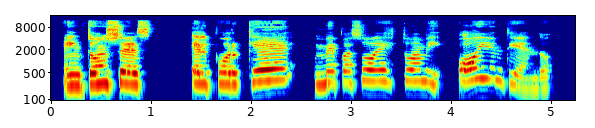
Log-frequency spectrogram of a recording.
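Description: A woman is heard against a quiet background. The sound is dry and close, with no echo. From Dominican Republic, Moca. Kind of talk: testimony.

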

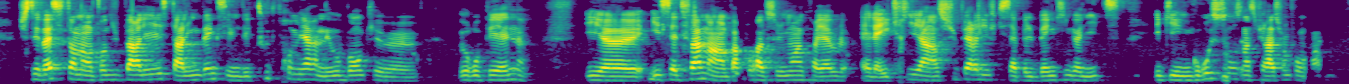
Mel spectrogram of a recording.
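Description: A woman's very deep, low pitch at a fairly quick pace, with big swings in loudness over a quiet background. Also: fairly even intonation. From southern France, Toulon. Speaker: finance executive. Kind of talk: interview.

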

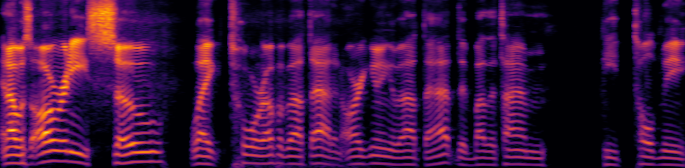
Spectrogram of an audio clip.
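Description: A man uses a normal speaking voice with an American accent at medium pitch. His pitch varies an ordinary amount, and the sound is dry and close with no echo. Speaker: podcast co-host. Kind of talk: casual chat about faith.

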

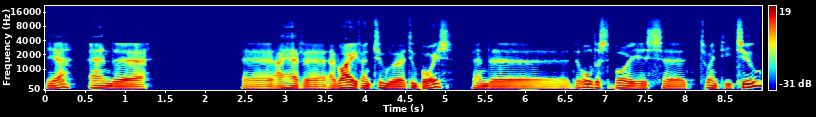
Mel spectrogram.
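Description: A man with a Limburg accent talks at a very slow pace, his pitch fairly low and his intonation fairly even. The recording is very clean, with a silent background. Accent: Dutch-accented English, Limburg. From Netherlands, Limburg. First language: Dutch. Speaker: university study advisor. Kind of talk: casual interview. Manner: halting.

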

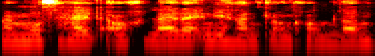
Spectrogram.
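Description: This is a woman speaking. Her pitch is medium. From Germany. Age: 30s. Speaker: women's coach. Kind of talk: interview. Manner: halting.

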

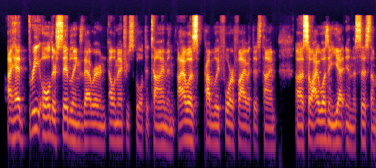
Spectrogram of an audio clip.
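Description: Against a quiet background, a man with an American accent and a plain, everyday voice speaks fairly quickly at a medium pitch with ordinary pitch variation. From rural Indiana. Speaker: former teacher and author. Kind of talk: interview.

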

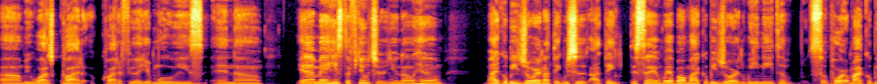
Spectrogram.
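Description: The speaker has an unremarkable speaking voice. The intonation is lively. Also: man, medium pitch for a man, fairly quick pace. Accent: American. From Illinois. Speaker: podcast host. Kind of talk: casual chat.

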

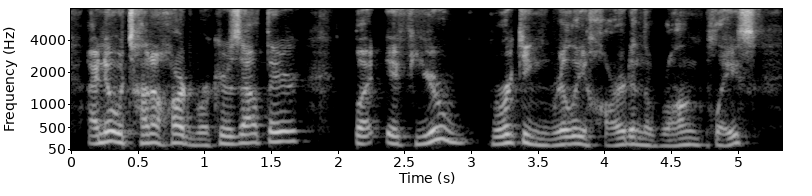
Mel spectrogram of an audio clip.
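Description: This man has a fairly high pitch and ordinary pitch variation, sounding somewhat breathy. He talks at a moderate pace against a quiet background. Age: 20s. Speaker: fitness podcaster. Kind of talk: solo monologue. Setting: at a desk. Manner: casual, with many fillers.

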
